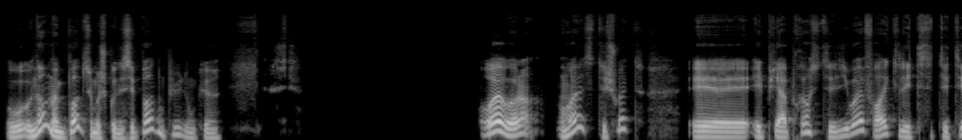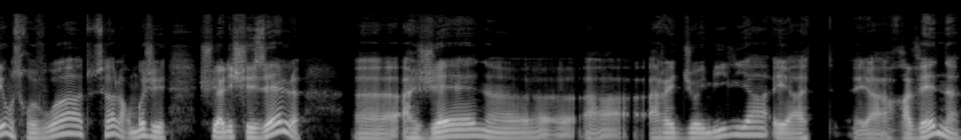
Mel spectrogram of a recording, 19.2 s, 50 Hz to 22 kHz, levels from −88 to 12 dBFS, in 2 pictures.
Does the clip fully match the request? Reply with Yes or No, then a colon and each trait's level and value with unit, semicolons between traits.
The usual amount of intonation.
No: wide, 7.3 semitones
